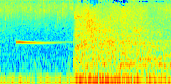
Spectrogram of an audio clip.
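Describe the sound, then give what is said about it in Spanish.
A steady high tone holds for about a second, then an elevator door in a Die Hard scene blows out with a burst of flame, a loud explosive blast that carries on as a sustained roaring rumble. “Llega un ascensor, la puerta estalla expulsando una llamarada.”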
